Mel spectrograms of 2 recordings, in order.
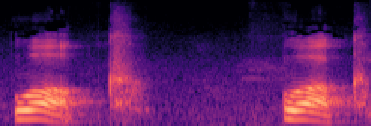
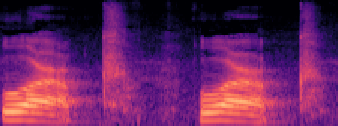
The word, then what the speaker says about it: work: এটাকে আমরা ব্রিটিশ অ্যাকসেন্টে বলবো ওয়াক। মানে রটা কিন্তু পরিষ্কারভাবে বোঝা যাচ্ছে যে আমি সাইলেন্ট করে দিয়েছি, ওয়াক। কিন্তু ব্রিটিশ অ্যাকসেন্টে আপনি আমেরিকান অ্যাকসেন্টে বলার চেষ্টা করেন ওয়ার্ক। তাহলে আবার ব্রিটিশ অ্যাকসেন্টে ওয়াক, আমেরিকান ওয়ার্ক।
